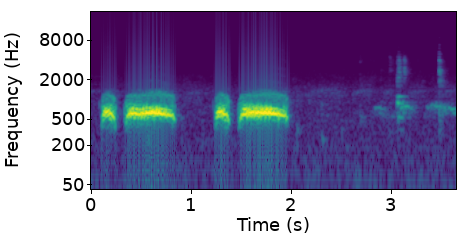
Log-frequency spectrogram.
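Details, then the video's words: Cooing spotted dove in the 'gáy thúc gù' and 'gáy gọi' styles: two low coo pairs, each a short note and then a longer drawn-out coo, followed by faint softer notes. "cu gáy thúc gù và gáy gọi"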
